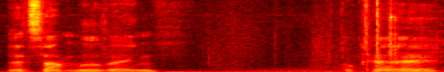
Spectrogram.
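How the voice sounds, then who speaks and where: A woman casually commenting while playing a video game, chatty and quick to react out loud. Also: on the low side, flat delivery, slight background noise. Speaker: gaming YouTuber. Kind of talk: casual let's-play commentary.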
